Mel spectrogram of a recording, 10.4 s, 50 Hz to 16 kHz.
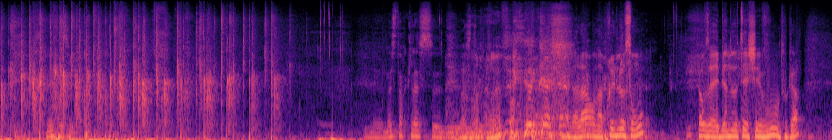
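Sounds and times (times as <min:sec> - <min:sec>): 
small group clapping hands in applause: 0:00.0 - 0:03.8
laughter: 0:00.5 - 0:01.4, 0:05.8 - 0:07.6
speech: 0:00.6 - 0:01.2, 0:04.6 - 0:10.3.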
